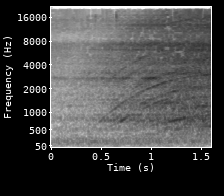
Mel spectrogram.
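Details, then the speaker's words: Craftsman (Skil-built) 12 A / 1440 W variable-speed router after fixing missing motor pretension that let the bearings vibrate and fail: smooth high-pitched whine climbing steadily to full speed, free of rattles; sounds much better. "Anyway, certainly does sound a lot better."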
